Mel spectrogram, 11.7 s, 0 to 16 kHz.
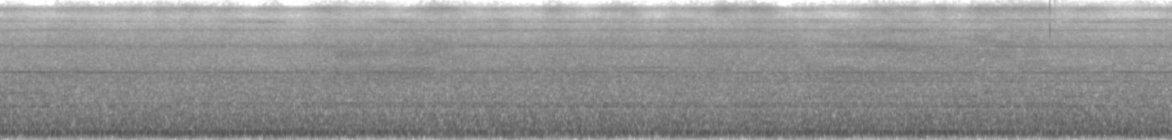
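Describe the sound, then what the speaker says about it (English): A Contour Embraer E135 jet taxiing at Phoenix airport gives a steady, loud engine roar and whine that holds constant for the whole stretch without a break. "We have another Contour E135 going to be taxiing in front of us"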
